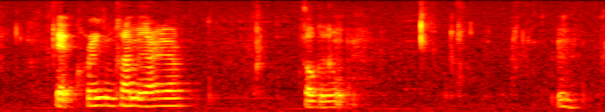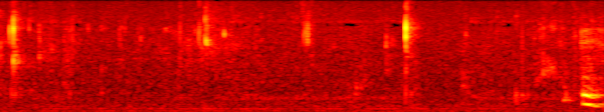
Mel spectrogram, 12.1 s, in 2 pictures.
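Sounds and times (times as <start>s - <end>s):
wet mouth clicks chewing: 4.2s - 8.4s, 9.0s - 11.8s.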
